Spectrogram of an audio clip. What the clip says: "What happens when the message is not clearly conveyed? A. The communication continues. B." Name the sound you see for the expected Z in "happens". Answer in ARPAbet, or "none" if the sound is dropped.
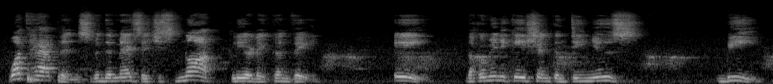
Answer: S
